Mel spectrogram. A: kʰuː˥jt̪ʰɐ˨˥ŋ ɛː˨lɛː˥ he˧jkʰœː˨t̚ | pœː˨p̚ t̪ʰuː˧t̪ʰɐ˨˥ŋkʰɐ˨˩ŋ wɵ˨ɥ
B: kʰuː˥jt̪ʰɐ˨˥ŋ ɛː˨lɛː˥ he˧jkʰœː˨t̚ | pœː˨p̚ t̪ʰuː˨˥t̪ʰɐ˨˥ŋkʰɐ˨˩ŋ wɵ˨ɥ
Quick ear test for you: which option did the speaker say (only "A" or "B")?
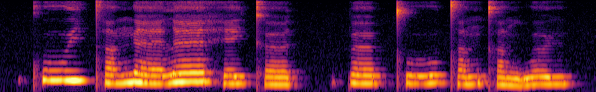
B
